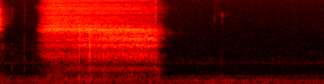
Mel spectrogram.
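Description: Vape draw: air hissing through an e-cigarette's rebuildable dripping atomizer in one steady pull of about a second and a half, starting about half a second in.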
